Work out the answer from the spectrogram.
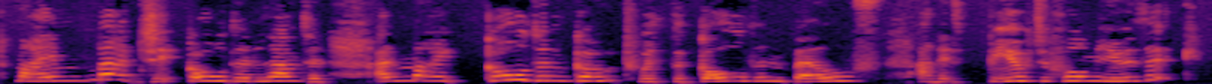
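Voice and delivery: high, loud, furious witch voice; angry witch. Acted. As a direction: scold him like a cackling witch. Witch scolding Pinkle.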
